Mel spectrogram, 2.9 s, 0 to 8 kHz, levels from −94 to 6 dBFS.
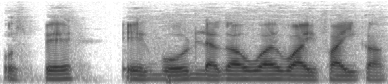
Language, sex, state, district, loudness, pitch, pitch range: Hindi, male, Uttar Pradesh, Lucknow, -19 LUFS, 110 Hz, 105-115 Hz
